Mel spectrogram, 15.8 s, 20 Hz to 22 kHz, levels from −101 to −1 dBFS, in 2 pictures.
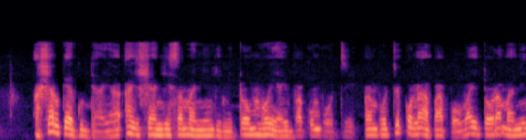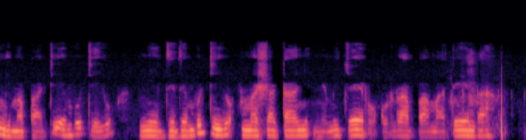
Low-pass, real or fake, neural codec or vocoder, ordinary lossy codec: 7.2 kHz; real; none; AAC, 32 kbps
